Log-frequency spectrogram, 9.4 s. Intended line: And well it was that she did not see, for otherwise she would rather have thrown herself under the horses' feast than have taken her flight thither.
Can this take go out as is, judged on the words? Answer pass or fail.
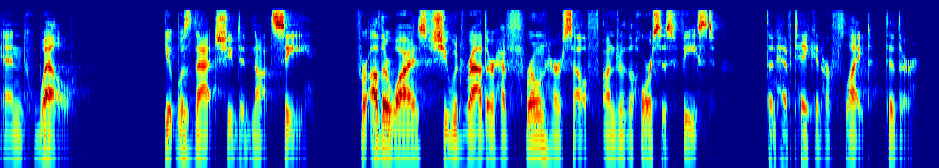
pass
